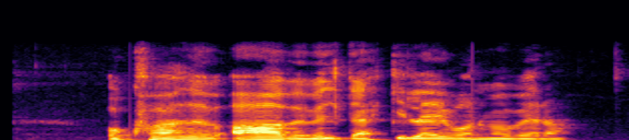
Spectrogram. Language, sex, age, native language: Icelandic, male, 15, Icelandic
